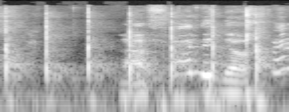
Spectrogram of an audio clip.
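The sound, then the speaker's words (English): A steady run of about eight sharp hand claps, evenly spaced and fairly quick, with people talking over the second half of the claps. “Like, can we get a clap here?”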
